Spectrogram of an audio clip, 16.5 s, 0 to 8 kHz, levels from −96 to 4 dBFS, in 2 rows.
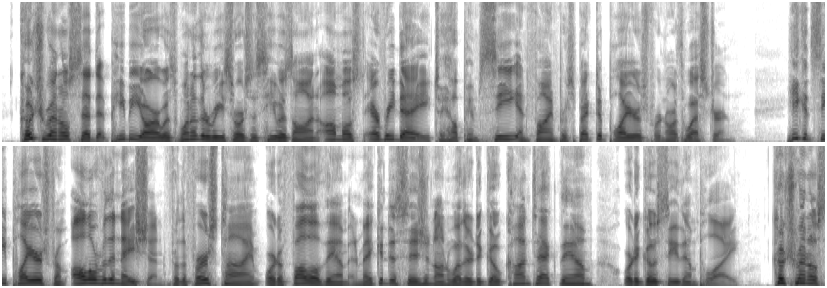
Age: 40-59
